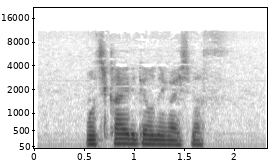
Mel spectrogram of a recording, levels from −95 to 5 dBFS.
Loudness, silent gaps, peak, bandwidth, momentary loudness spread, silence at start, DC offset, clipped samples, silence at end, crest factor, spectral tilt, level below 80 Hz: -24 LUFS; none; -8 dBFS; 11 kHz; 10 LU; 0.5 s; under 0.1%; under 0.1%; 0.65 s; 16 dB; -7.5 dB/octave; -54 dBFS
